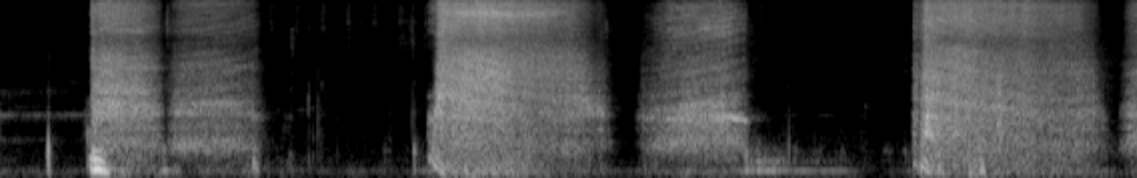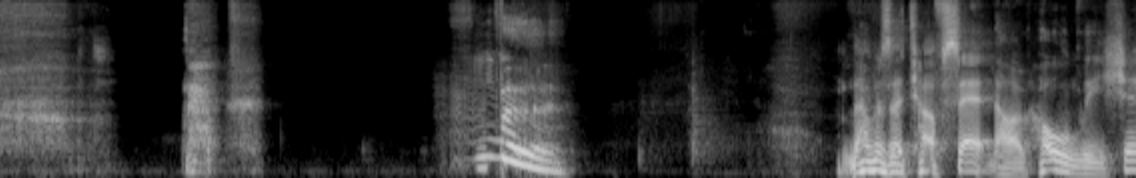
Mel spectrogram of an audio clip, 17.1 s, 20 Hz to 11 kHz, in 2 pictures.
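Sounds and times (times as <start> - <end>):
man breathing hard: 0.6 - 2.1, 3.2 - 5.8, 6.8 - 10.6.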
